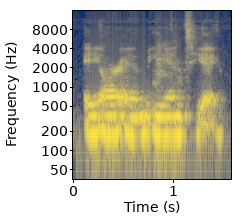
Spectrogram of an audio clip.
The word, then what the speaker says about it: Armenta: V A N E S A R M E N T A I'm pronouncing that correctly.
